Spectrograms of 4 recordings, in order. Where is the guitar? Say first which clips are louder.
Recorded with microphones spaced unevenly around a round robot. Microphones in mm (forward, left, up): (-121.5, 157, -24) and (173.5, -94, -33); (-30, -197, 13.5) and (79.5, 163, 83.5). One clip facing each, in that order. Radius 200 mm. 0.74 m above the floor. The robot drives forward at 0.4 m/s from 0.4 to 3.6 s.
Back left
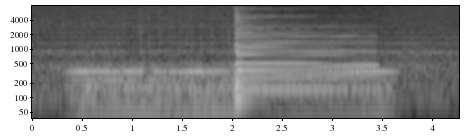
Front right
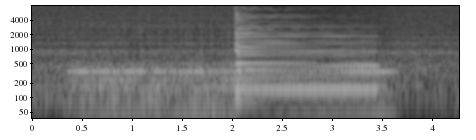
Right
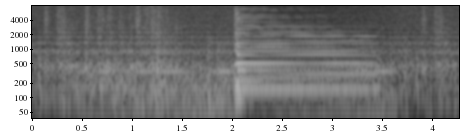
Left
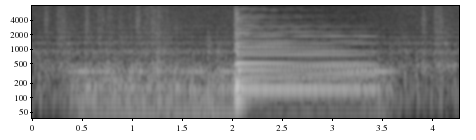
Back left 6 dB, left 4 dB; 100° left, 0.9 m; by 3.5 s 130° left, 1.2 m.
